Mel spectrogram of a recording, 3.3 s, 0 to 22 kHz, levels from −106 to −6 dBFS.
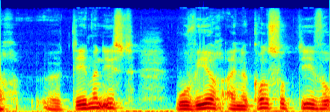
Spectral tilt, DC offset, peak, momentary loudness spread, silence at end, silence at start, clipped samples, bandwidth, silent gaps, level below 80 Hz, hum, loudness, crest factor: -7.5 dB/octave; under 0.1%; 0 dBFS; 17 LU; 0 s; 0 s; under 0.1%; 15 kHz; none; -34 dBFS; none; -14 LUFS; 14 dB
